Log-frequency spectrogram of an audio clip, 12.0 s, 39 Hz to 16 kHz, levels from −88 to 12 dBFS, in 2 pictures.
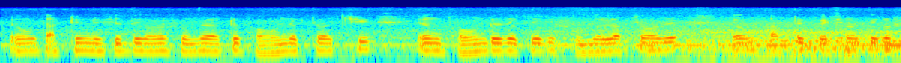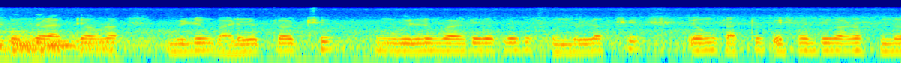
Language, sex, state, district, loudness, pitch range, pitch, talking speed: Bengali, male, West Bengal, Dakshin Dinajpur, -18 LUFS, 125-135 Hz, 130 Hz, 230 wpm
